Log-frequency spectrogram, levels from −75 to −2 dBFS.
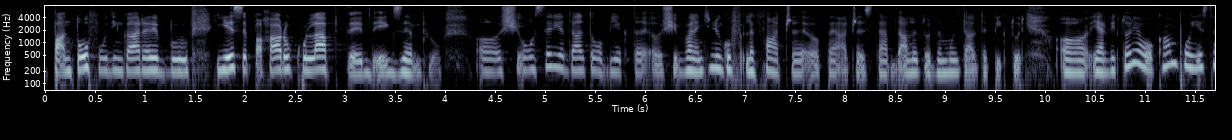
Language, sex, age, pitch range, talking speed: Romanian, female, 20-39, 195-235 Hz, 185 wpm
